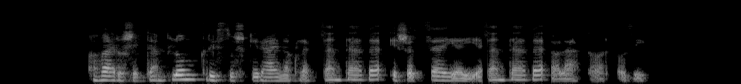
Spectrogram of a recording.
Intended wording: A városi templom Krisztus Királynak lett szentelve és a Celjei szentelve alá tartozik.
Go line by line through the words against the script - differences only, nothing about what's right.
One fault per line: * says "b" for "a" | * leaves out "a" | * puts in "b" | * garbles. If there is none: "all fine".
all fine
